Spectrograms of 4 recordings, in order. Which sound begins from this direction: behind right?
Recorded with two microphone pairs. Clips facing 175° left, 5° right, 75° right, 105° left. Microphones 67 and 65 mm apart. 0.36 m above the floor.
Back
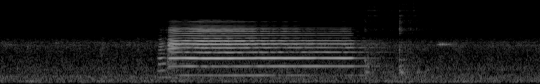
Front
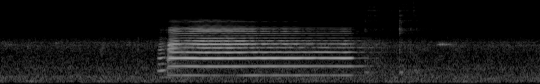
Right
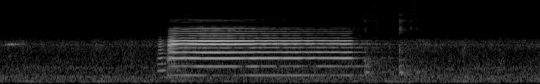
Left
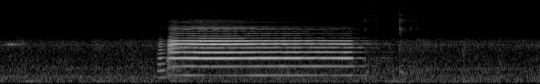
Footsteps, at 3.6 s.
